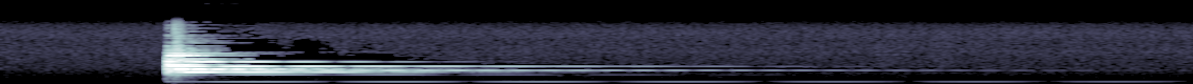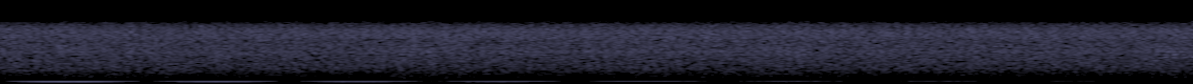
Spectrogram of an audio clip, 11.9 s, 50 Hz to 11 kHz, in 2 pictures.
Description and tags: This version is 60% slower than the original. Edited in Audacity 1.3.5 beta
bell, bing, brass, ding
